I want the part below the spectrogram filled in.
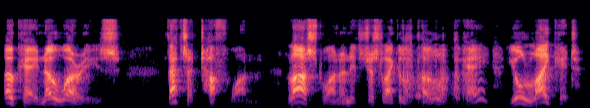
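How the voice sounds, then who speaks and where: Cheery, unhinged young man, as a male narrator puts him on; high sing-song voice, sharp and bouncy. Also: wildly swooping pitch, normal speed, creaky, slightly rough, full character voice, low-quality recording. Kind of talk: storybook character voice.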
